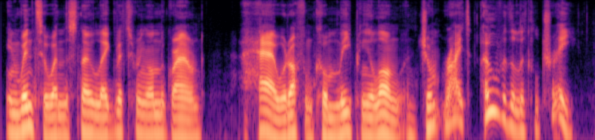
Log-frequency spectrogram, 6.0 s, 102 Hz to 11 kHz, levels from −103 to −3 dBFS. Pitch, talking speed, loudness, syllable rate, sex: 130 Hz, 240 wpm, -19 LUFS, 6.3 syllables/s, male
